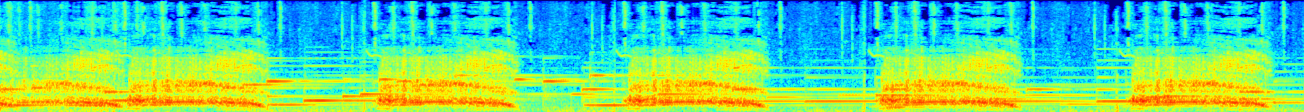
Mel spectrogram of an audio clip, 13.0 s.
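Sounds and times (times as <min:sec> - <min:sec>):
big cat roaring: 0:00.0 - 0:02.7, 0:03.8 - 0:05.2, 0:06.2 - 0:07.8, 0:08.8 - 0:10.3, 0:11.3 - 0:12.8
music of held notes: 0:00.0 - 0:13.0.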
